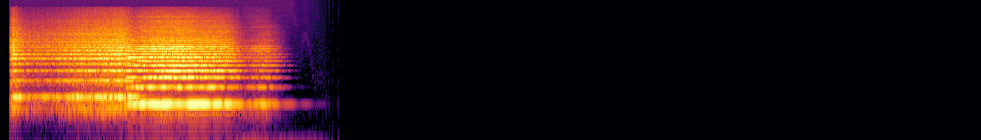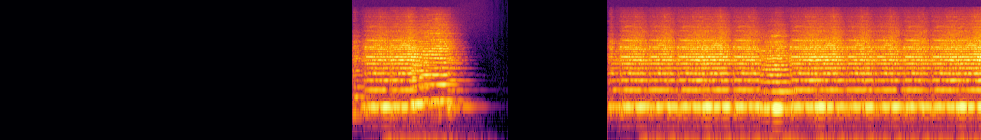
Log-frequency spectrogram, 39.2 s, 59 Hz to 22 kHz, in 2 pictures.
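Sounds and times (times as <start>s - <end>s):
violas playing: 0.2s - 5.5s, 26.7s - 29.1s, 31.8s - 39.2s.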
